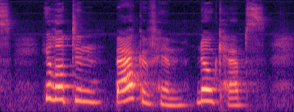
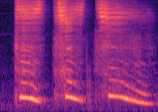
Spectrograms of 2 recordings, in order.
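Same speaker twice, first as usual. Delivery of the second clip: high hissy "tz" monkey noises; mocking high monkey tsk; monkey chatter; 8 semitones higher, much slower than usual. A narrator's reading. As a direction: mimic teasing monkeys in a high tz-tz. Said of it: "monkeys only shook their hands back".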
